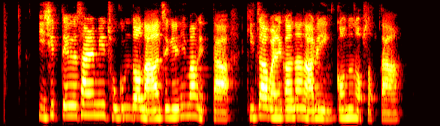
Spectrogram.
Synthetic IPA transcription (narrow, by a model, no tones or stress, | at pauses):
iɕʰip̚t͈e̞esʰaɭmit͡ɕoɡɯmdʌnaːd͡ʑiɡiɭçimaŋɦe̞t̚t͈akid͡ʑamaɭɡanɦanaɾe̞ink͈ʌnɯnʌp̚s͈ʌt̚t͈a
